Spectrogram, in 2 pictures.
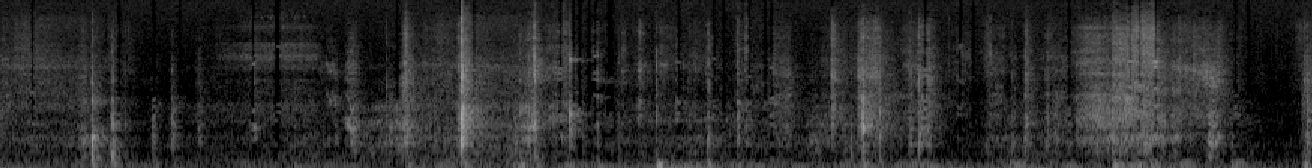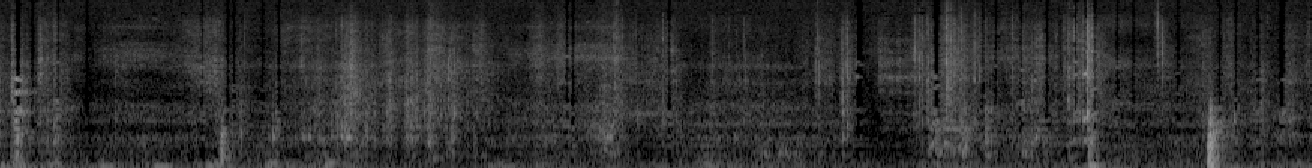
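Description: Faint handling noise from a cardboard trading-card box being opened: scattered light clicks and rustles of the cardboard, with a longer scraping rustle a little past the middle. Near the end come more rustles as the foil-wrapped card packs are taken out.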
